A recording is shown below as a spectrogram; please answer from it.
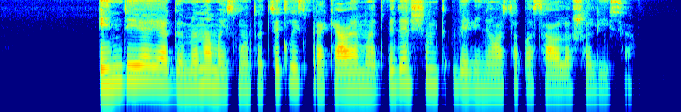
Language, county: Lithuanian, Vilnius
